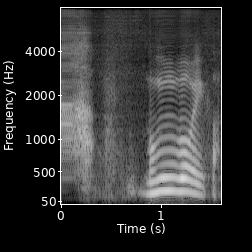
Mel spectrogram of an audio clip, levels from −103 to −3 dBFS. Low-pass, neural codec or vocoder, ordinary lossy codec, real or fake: none; codec, 16 kHz, 0.7 kbps, FocalCodec; none; fake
